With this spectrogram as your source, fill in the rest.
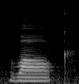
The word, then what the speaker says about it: walk: A gente também tem um grupo de palavras em que o nosso L vai ser mudo. Então são palavras como walk, talk.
